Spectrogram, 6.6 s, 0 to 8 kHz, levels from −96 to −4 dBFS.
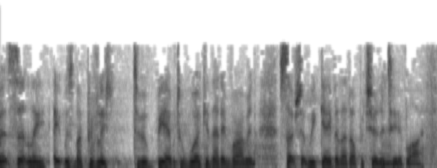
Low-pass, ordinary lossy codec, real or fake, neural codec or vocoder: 7.2 kHz; MP3, 24 kbps; real; none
